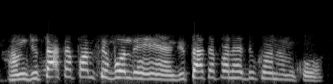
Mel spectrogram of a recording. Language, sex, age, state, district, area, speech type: Maithili, female, 18-30, Bihar, Araria, urban, conversation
